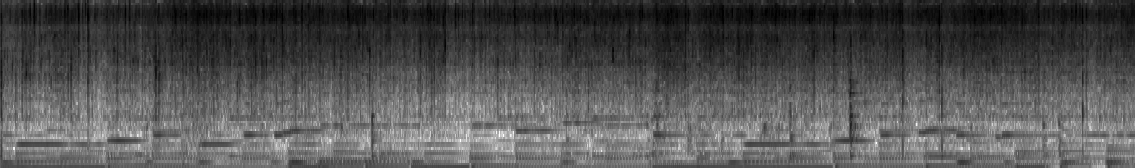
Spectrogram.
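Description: Sliced large onion and four long-cut green chillies frying in a pan for a brinjal stir-fry, a loud, steady close sizzle with occasional stirring clatter and an ongoing tonal hum underneath, no talking.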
